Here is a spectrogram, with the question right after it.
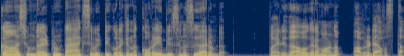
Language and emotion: Malayalam, disgusted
